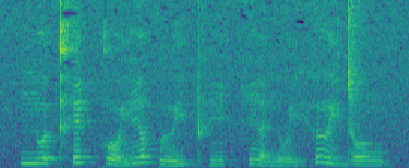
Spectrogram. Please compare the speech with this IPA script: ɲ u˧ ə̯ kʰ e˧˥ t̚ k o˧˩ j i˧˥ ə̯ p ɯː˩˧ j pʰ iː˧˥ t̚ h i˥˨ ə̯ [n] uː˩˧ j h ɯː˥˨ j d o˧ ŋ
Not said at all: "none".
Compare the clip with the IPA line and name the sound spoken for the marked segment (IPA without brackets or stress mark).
n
